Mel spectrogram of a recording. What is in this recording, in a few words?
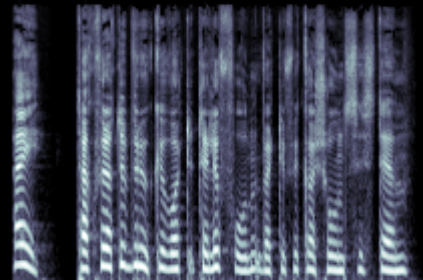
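Norwegian; קריינות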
